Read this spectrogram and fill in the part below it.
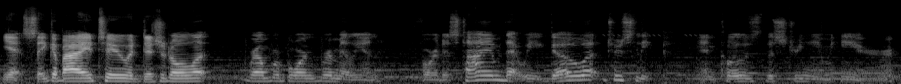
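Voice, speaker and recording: A man hosts a casual gaming livestream. He talks in a low-key, half-muttered way to himself and his viewers, with faint music behind him. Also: expressive, takes it slowly, sharp tone. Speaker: game livestreamer.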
